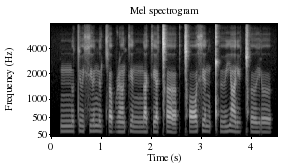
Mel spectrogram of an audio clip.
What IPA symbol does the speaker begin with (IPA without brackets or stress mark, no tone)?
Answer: nː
